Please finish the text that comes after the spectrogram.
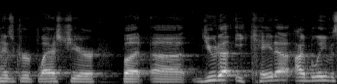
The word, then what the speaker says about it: Yuta Ikeda: Oh, Fisher, who actually won his group last year, but Yuta Ikeda, I believe is how you pronounce it, and then Matt Kuchar.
